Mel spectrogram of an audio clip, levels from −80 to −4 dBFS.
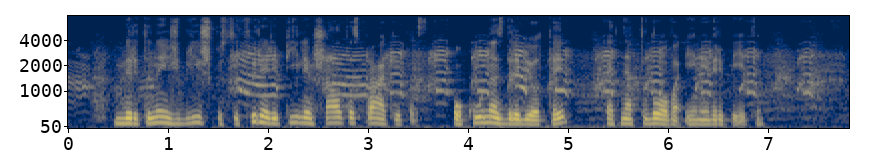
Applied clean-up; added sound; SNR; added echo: none; Bird vocalization, bird call, bird song; 13 dB; none.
